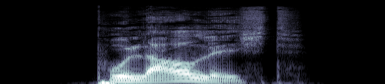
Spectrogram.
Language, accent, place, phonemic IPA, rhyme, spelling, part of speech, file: German, Germany, Berlin, /poˈlaːɐ̯ˌlɪçt/, -ɪçt, Polarlicht, noun, De-Polarlicht.ogg
- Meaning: aurora; polar light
